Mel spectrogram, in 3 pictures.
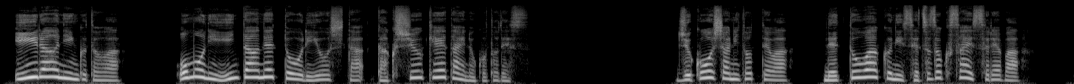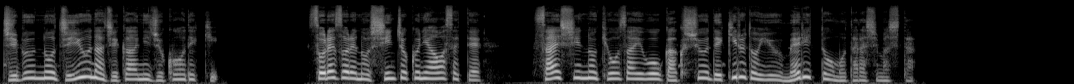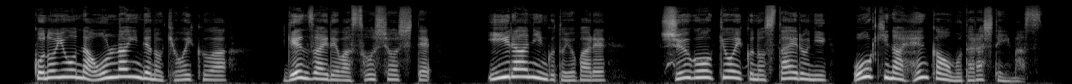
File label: voice firm tone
